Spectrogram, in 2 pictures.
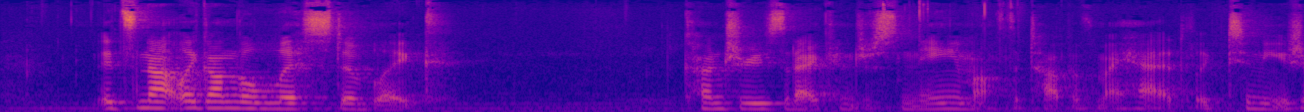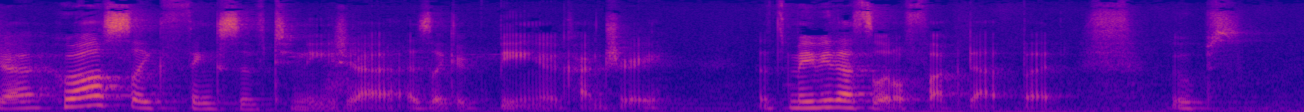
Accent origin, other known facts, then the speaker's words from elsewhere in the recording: Texas, United States; Like, we're from Texas.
